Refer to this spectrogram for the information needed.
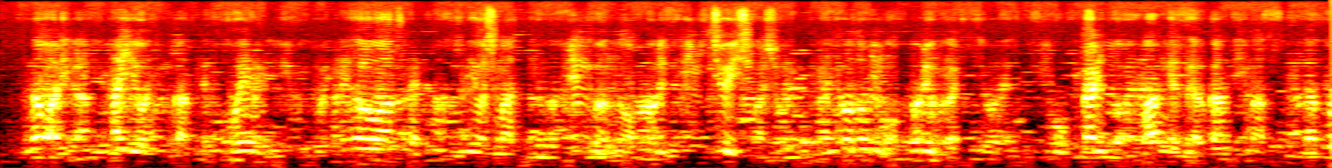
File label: male, live rec, 250ms, 5cm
